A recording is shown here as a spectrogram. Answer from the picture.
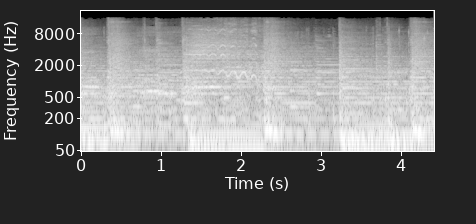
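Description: Background music with a horse whinnying over it about one and a half seconds in, a short call with a shaking, wavering pitch.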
